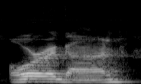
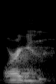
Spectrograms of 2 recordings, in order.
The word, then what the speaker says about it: Oregon: bought it it says oregon but when i did my teaching in oregon i got corrected it's not from oregon it's oregon oregon oregon but hey look people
